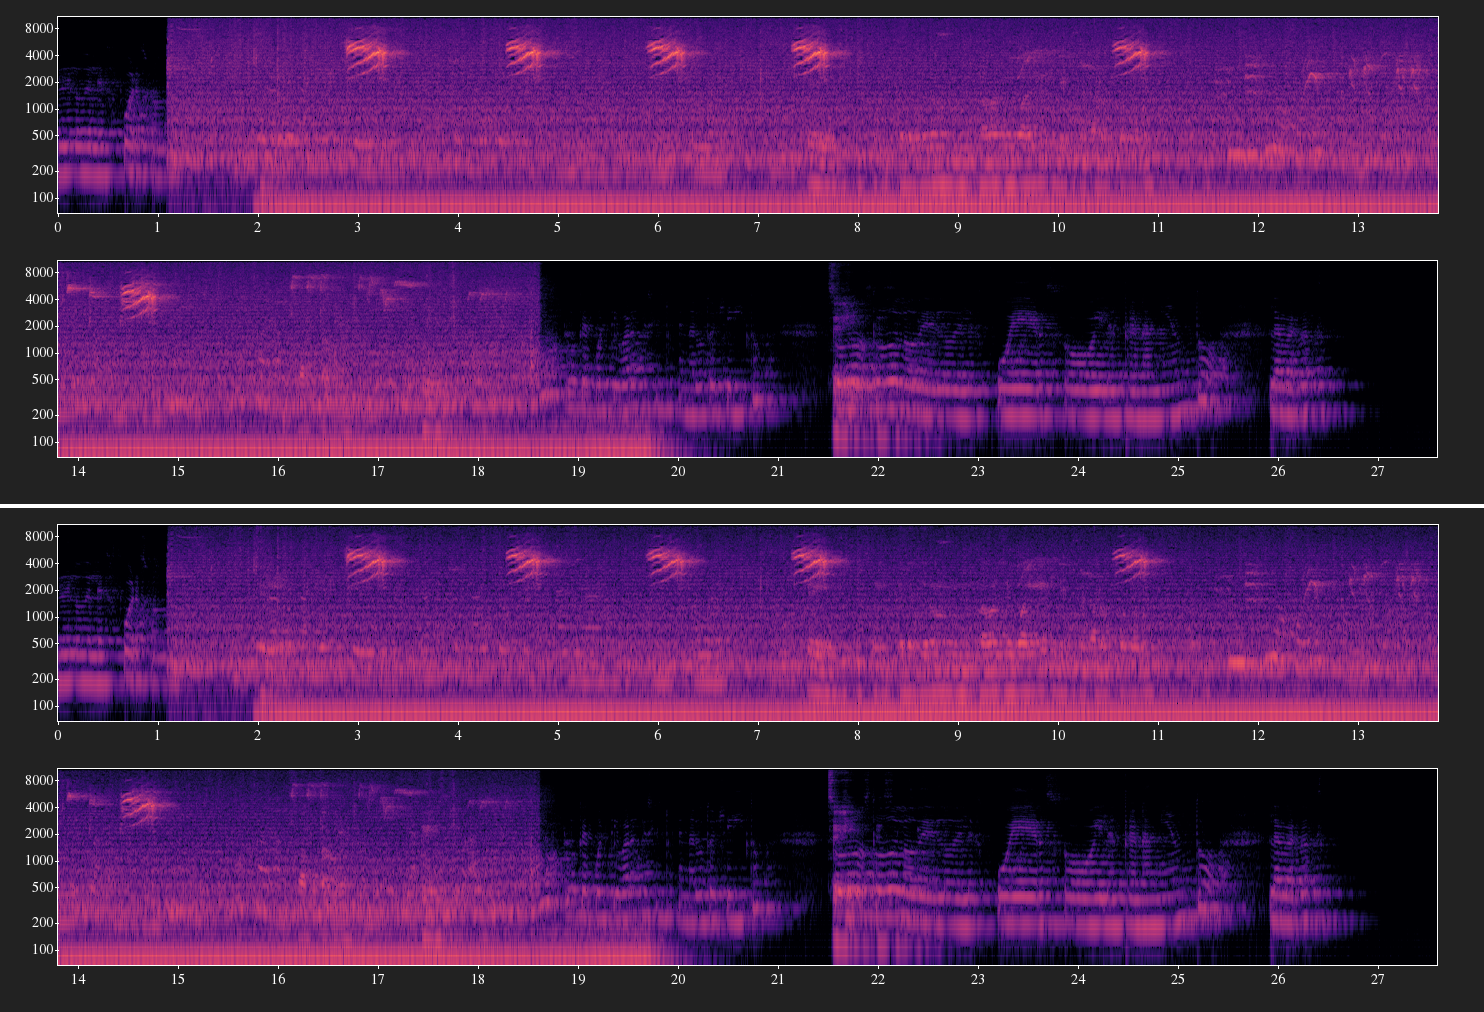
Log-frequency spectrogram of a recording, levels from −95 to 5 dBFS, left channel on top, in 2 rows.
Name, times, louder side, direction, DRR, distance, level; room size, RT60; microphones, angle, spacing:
voice 1, 0.0-7.4 8.3-8.7 11.6-20.8 21.1-26.5, right 1 dB, 20° right, 4 dB, 3.6 m, -51 dB
sound 1, 1.1-18.6, left 4 dB, 25° left, 1.5 m, -35 dB
voice 2, 2.0-2.4 7.5-11.5 16.2-16.9 17.4-18.2 21.5-22.3, right 1 dB, 55° right, 7 dB, 5.6 m, -45 dB
sound 2, 2.0-19.7, right 1 dB, 80° right, 6.0 m, -41 dB
26.0 x 25.5 x 4.9 m, 0.70 s
head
